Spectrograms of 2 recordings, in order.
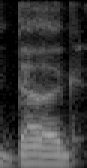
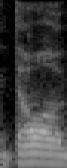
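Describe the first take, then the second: First: The vowel is a short 'uh' sound. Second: The vowel is an open 'aw' sound. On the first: "they say Doug" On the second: "they don't say dog"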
